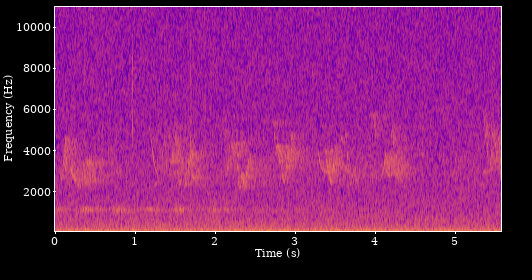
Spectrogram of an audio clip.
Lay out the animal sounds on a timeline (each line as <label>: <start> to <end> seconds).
Blue-headed Vireo (Vireo solitarius): 0.0 to 1.5 seconds
American Crow (Corvus brachyrhynchos): 0.0 to 2.3 seconds
Red-eyed Vireo (Vireo olivaceus): 0.0 to 5.6 seconds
